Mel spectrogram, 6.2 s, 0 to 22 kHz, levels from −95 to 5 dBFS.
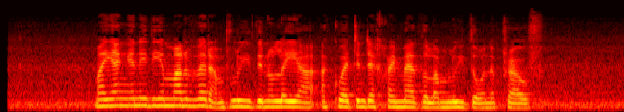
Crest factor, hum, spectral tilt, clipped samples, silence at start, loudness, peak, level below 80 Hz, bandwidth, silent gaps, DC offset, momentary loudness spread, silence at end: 16 dB; none; -6 dB/octave; under 0.1%; 0.1 s; -31 LUFS; -16 dBFS; -84 dBFS; 12.5 kHz; none; under 0.1%; 21 LU; 0 s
